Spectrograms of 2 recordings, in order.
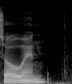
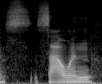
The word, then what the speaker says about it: Samhain: So the day is here, Halloween, and spelled Samhain, pronounced Sowen. yeah, Sowen. Sowen or something.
